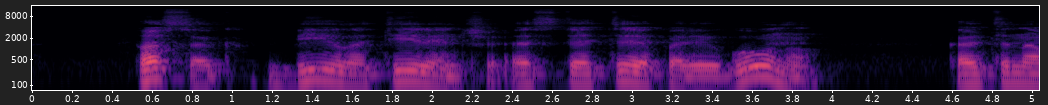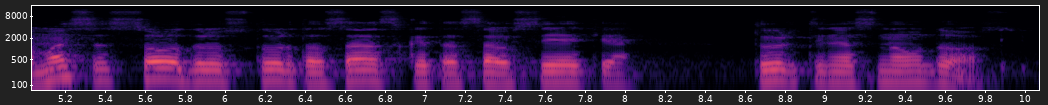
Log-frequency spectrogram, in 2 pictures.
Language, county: Lithuanian, Klaipėda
